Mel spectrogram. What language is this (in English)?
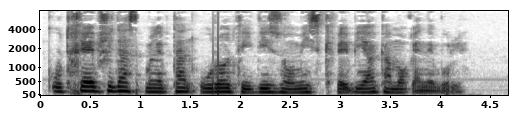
Georgian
